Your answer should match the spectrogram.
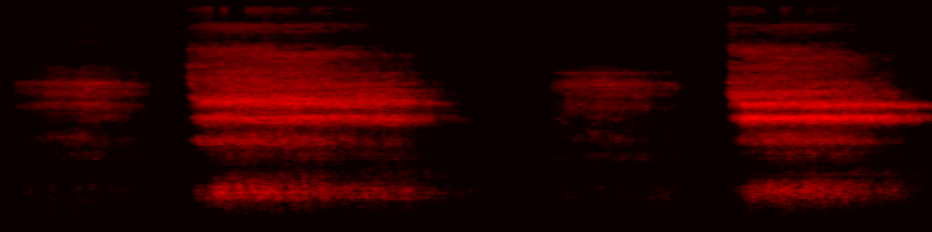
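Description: During floor stretches, two slow breath cycles are heard, each a softer inhale followed by a longer, louder, airy exhale, close to the microphone with silent gaps between.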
